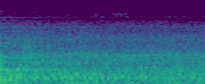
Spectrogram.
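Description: Steady low hum and hiss of a commuter train standing at a station platform, with no sharp events.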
